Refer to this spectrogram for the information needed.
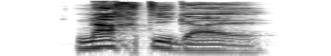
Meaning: nightingale (bird)
- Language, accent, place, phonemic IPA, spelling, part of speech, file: German, Germany, Berlin, /ˈnaxtiɡal/, Nachtigall, noun, De-Nachtigall.ogg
